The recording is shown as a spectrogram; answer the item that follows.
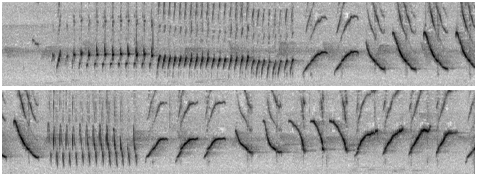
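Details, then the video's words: A beginner canary works through its song: an opening drawn-out whistled tone, buzzy rattling passages, then regular descending whistled notes repeated about three per second, with faint background hiss. "Young Canary Singing Practice – Surprisingly Good for a Beginner!"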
